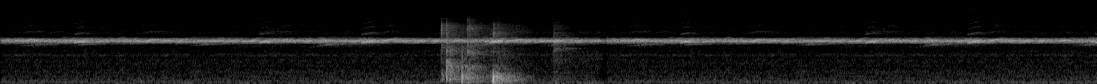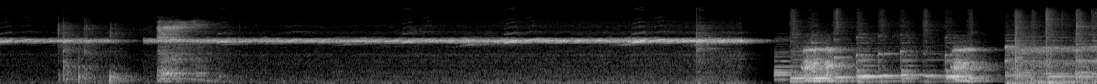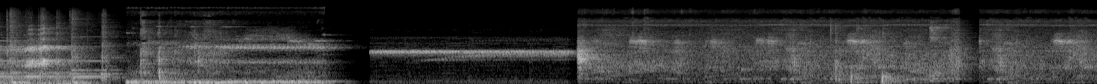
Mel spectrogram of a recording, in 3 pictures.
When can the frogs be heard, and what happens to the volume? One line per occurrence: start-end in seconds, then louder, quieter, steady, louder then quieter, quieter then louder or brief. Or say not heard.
0.0-32.8 louder then quieter.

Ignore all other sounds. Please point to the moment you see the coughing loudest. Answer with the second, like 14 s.
13 s.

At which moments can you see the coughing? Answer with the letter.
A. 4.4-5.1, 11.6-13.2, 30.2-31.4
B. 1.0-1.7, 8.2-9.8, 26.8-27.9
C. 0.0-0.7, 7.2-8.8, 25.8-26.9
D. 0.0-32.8
A.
